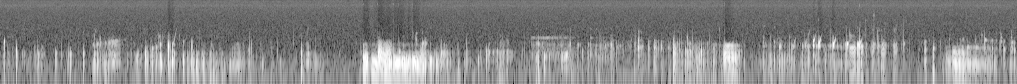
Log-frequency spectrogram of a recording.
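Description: Irregular gurgling and rumbling bursts with a louder, longer growl in the middle: ordinary stomach growling from gas and fluid moving through the gut.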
